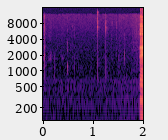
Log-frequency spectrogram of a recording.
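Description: Several faint, short clicks from a laptop being operated, over low room hum.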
